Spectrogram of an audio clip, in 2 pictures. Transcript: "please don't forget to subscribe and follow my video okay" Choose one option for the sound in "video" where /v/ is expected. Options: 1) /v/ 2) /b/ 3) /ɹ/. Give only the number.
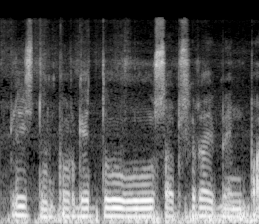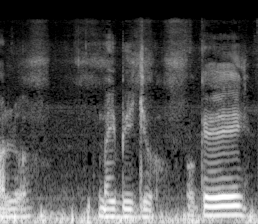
2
